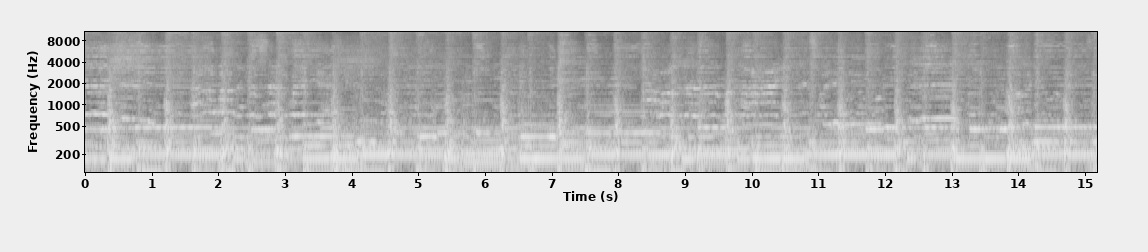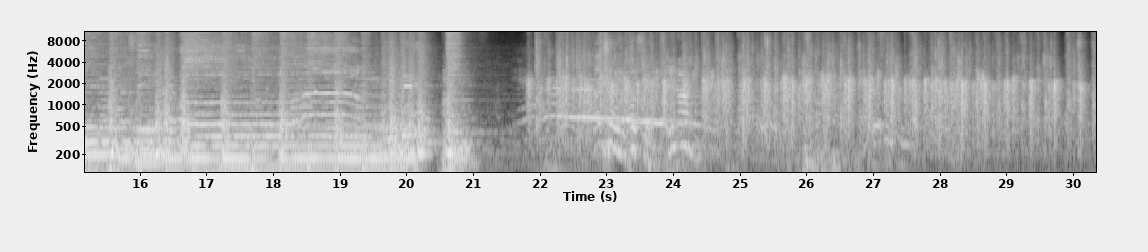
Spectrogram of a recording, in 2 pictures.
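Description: Live band with electric guitar, drum kit, trumpet and a man singing plays the end of a song, stopping abruptly about two-thirds of the way through. After a brief pause the audience applauds.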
